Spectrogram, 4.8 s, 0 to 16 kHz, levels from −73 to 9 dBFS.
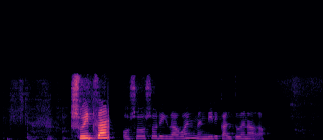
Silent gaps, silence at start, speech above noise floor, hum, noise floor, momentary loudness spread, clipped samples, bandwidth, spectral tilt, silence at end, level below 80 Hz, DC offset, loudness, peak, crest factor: none; 1.05 s; 35 dB; none; -59 dBFS; 24 LU; under 0.1%; 8 kHz; -2 dB/octave; 1.05 s; -78 dBFS; under 0.1%; -19 LUFS; -2 dBFS; 24 dB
